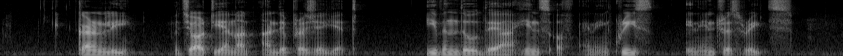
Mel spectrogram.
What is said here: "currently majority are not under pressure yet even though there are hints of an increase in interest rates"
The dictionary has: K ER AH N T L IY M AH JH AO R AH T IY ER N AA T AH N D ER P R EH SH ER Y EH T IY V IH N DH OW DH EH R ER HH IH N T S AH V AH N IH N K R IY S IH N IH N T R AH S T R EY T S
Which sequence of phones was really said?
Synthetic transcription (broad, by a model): K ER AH N T L IY M AH JH AO R AH T IY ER N AA T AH N D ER P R EH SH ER Y EH T IY V IH N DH OW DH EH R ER HH IH N T S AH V AH N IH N K R IY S IH N IH N T R AH S T R EY T S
